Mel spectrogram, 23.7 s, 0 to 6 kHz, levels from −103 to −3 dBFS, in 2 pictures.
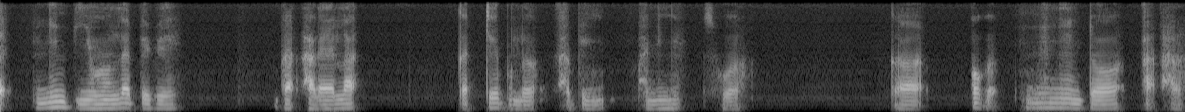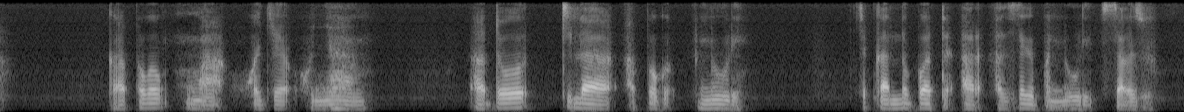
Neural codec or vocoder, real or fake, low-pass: autoencoder, 48 kHz, 32 numbers a frame, DAC-VAE, trained on Japanese speech; fake; 5.4 kHz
